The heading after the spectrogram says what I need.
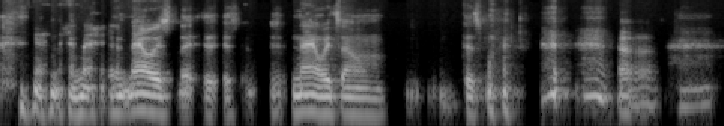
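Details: Adult male stroke survivor, two years after a left-brain stroke with multiple clots, helped by family, friends, community, a class and apps; aphasia with word-finding difficulty.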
